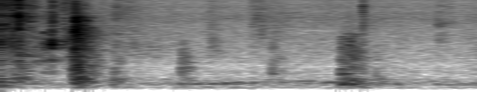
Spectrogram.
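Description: Faint handling of a sheet of cardstock on a paper trimmer: a few brief rustles and taps at the start and one more near the end, otherwise near silence.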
